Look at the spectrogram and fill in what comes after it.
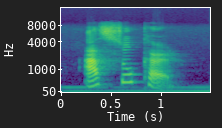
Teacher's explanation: a paroxítona que é quando a penúltima sílaba é a mais forte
